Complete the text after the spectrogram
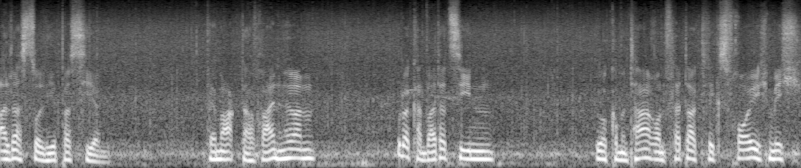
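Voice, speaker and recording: Amid noticeable background noise, a man speaks at a medium pitch with ordinary pitch variation. His loudness stays very even, broken by long, frequent pauses. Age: 30s. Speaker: podcaster. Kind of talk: personal monologue recorded outdoors. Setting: outdoors in a park by a waterfall, under an umbrella.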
